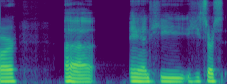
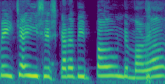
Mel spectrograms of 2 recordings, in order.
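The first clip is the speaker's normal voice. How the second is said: put-on child's stage voice, higher. Picturing the other speaker in a nativity play: imitating a child in a nativity play. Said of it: "I'm picturing you in a nativity play".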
